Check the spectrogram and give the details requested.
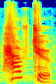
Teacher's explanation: i destress the function word the preposition to to say it as ta the voicelessness of the ta meaning no vibration in the vocal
